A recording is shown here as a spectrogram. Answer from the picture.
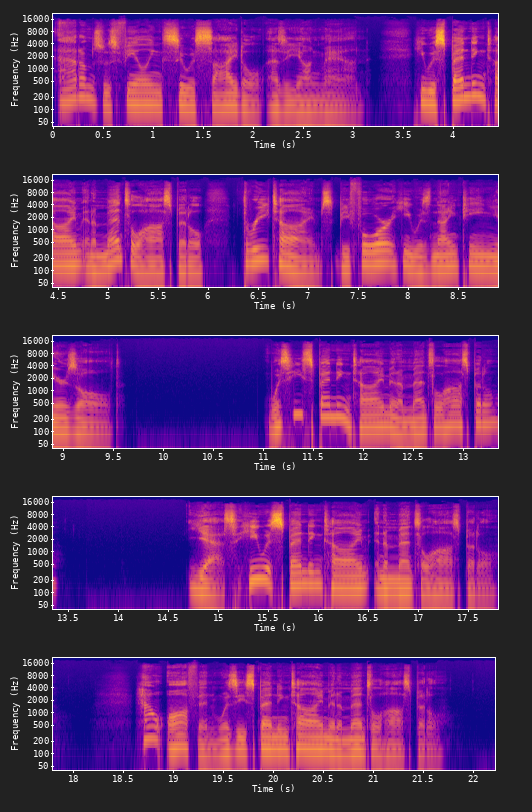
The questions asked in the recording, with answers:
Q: How often was he spending time in a mental hospital?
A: He was spending time in a mental hospital 3 times before he was 19 years old.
